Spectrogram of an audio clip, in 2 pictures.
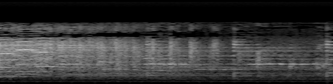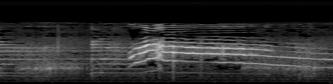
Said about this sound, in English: Did you wake me up so I could listen to that cat concert? No, I thought you'd get rid of him.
